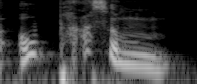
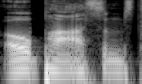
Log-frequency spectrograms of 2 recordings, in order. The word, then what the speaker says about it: opossum: So I was sitting there going, yeah, why are we in the opossum farm or something? – And when did possums stop being Irish? – Huh? – When did they go from opossums to possums? Nobody ever pronounces the O.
